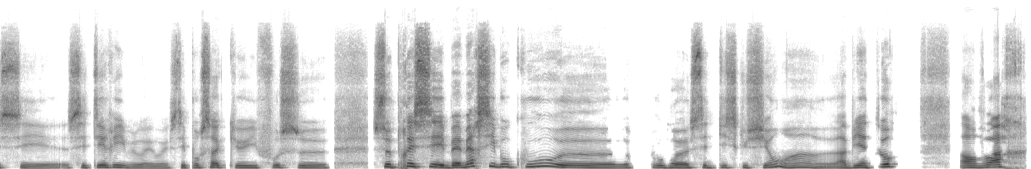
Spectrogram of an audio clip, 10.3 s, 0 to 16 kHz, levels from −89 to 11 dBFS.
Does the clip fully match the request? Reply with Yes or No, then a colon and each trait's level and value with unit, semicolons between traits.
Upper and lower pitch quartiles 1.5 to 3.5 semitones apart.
No: average, 4.0 semitones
